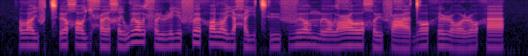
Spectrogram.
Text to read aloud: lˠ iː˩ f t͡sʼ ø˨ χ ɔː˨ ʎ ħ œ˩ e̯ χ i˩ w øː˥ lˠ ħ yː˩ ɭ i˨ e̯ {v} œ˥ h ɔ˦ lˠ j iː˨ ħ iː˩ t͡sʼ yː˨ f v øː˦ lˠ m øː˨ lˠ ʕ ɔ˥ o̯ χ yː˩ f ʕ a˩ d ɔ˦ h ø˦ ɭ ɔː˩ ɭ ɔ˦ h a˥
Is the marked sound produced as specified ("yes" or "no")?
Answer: no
